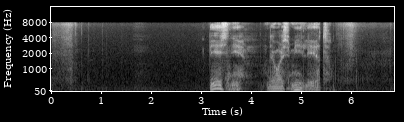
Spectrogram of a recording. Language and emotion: Russian, sad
